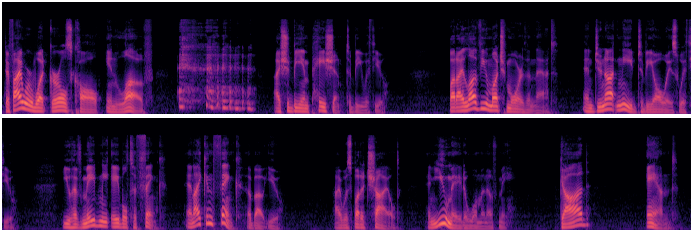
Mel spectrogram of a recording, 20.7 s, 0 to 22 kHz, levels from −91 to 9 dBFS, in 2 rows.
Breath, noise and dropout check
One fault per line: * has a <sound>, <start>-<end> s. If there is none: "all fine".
* has a laugh, 2.6-3.8 s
